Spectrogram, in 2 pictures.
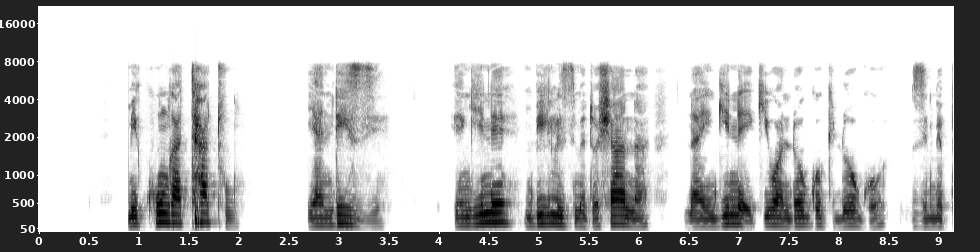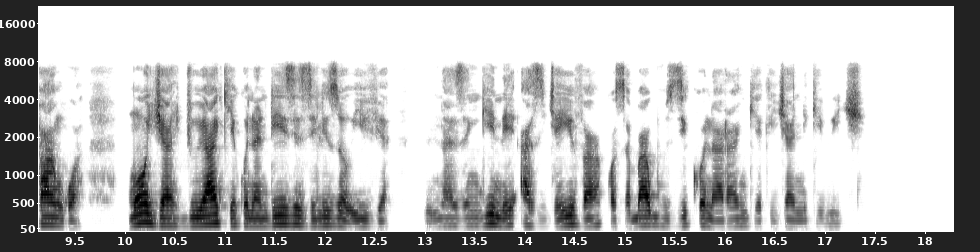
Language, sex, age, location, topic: Swahili, male, 25-35, Mombasa, agriculture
